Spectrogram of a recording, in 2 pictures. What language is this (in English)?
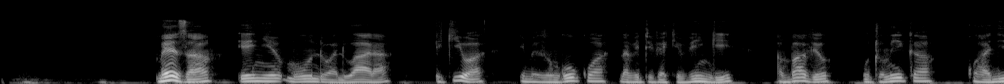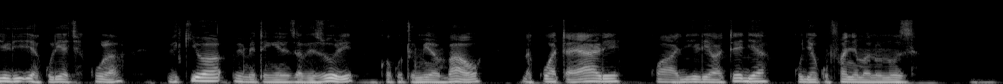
Swahili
